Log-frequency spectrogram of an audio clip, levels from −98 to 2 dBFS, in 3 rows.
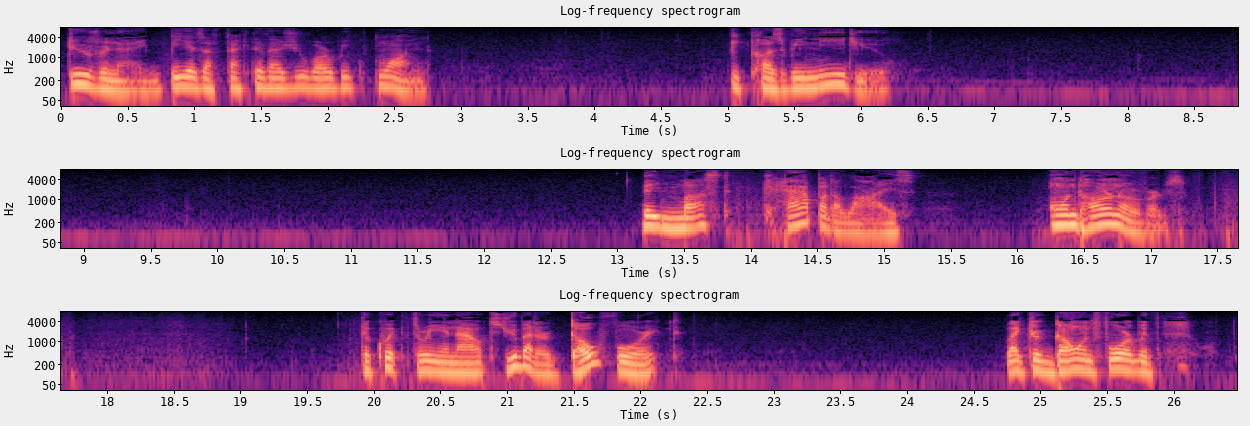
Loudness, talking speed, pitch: -17 LUFS, 75 wpm, 100 Hz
